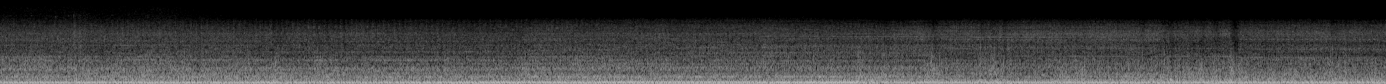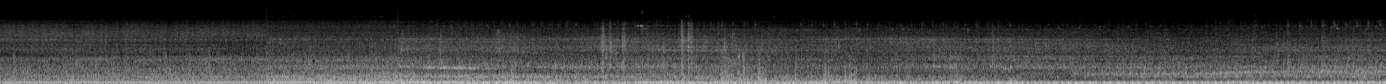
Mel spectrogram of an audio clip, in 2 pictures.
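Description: Motorcycle engine running steadily while riding, with wind and road rush on the bike-mounted microphone. The sound steps up a little louder about two-thirds of the way through.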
